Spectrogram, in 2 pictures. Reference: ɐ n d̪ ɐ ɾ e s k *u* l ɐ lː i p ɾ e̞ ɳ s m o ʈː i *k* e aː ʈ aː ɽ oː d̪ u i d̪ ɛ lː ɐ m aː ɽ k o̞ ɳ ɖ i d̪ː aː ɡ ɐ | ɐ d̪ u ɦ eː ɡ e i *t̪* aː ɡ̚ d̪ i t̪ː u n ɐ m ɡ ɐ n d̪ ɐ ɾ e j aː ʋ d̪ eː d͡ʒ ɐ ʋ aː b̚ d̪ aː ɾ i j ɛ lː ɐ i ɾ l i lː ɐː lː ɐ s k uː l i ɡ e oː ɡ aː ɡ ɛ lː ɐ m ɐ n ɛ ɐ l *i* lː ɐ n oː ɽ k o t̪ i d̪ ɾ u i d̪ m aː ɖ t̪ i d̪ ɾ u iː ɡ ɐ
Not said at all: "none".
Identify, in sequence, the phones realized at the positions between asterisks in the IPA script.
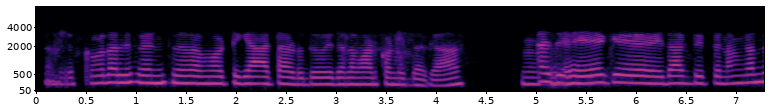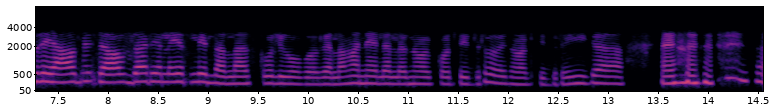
uː, ɡ, d̪, ɛ

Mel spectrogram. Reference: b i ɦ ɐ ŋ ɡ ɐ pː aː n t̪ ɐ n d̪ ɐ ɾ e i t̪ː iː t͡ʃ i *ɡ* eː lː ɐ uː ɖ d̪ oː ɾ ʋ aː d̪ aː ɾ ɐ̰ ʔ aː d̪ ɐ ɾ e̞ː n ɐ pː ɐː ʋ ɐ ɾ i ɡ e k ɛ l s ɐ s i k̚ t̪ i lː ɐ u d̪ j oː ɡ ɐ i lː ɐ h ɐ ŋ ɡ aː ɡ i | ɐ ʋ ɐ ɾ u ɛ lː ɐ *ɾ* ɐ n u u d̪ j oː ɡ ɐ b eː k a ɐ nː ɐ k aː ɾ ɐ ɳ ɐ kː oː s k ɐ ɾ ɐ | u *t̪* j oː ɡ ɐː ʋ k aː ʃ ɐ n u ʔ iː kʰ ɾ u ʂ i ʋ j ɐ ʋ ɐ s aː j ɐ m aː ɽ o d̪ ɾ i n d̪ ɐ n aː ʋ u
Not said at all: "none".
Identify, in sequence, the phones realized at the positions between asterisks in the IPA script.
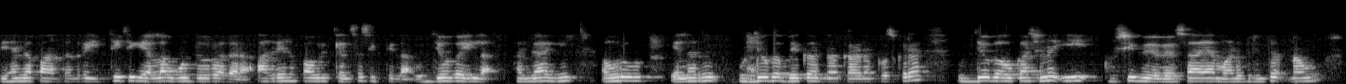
ɡ, ɾ, d̪

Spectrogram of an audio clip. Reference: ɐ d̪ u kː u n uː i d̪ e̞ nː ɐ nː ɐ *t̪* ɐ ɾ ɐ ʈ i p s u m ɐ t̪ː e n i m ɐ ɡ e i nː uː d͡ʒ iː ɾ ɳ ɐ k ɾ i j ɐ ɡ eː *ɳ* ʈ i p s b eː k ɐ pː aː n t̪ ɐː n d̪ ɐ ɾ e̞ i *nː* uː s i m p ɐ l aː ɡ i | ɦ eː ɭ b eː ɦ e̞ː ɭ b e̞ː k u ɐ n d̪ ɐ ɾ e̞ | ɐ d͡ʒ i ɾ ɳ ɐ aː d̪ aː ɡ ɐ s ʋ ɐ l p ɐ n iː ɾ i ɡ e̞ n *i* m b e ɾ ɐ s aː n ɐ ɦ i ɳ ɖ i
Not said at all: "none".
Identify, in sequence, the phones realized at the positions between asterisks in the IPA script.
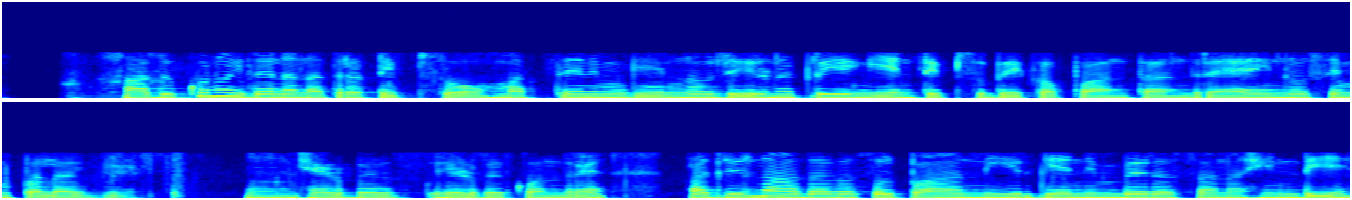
t̪, n, nː, i

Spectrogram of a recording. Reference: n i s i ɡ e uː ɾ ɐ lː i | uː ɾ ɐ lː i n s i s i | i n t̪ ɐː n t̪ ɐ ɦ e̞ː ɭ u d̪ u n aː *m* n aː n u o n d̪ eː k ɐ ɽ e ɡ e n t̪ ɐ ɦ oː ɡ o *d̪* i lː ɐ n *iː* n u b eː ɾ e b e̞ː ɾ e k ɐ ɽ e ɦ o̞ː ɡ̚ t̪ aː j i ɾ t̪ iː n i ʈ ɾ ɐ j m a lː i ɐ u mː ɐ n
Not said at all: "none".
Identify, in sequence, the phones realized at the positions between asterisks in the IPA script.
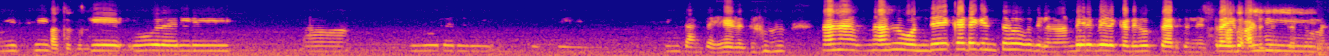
n, d̪, aː

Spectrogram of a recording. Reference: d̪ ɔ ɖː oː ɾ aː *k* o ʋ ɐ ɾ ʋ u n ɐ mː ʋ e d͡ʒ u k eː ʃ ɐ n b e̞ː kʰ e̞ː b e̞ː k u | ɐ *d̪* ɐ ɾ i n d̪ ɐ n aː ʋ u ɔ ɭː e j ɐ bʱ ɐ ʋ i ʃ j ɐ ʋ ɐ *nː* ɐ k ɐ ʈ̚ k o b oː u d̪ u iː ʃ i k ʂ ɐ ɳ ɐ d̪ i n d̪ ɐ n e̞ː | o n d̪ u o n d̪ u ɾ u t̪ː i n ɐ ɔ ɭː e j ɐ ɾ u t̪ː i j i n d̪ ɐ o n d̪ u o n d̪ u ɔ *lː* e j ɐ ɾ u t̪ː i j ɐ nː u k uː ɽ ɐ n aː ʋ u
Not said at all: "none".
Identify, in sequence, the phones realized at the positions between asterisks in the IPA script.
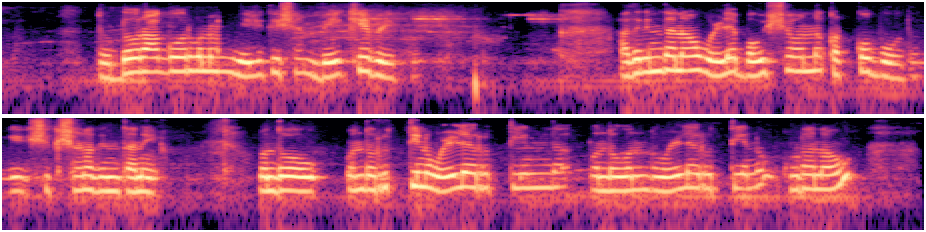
ɡ, d̪, nː, ɭː

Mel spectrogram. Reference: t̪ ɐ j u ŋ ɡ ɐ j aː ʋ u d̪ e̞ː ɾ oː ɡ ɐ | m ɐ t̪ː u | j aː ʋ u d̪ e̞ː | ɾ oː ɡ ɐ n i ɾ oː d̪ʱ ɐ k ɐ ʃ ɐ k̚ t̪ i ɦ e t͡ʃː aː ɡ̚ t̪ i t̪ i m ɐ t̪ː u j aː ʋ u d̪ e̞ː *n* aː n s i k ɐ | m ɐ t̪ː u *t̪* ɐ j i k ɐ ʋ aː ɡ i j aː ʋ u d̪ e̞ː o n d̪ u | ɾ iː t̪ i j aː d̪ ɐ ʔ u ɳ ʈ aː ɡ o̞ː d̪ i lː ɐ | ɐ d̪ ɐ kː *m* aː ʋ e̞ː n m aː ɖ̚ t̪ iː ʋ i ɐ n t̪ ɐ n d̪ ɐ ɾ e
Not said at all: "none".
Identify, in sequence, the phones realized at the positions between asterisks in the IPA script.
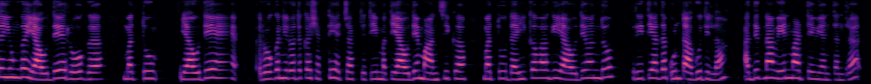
m, d̪, n

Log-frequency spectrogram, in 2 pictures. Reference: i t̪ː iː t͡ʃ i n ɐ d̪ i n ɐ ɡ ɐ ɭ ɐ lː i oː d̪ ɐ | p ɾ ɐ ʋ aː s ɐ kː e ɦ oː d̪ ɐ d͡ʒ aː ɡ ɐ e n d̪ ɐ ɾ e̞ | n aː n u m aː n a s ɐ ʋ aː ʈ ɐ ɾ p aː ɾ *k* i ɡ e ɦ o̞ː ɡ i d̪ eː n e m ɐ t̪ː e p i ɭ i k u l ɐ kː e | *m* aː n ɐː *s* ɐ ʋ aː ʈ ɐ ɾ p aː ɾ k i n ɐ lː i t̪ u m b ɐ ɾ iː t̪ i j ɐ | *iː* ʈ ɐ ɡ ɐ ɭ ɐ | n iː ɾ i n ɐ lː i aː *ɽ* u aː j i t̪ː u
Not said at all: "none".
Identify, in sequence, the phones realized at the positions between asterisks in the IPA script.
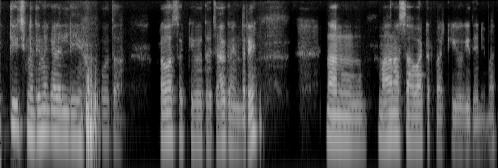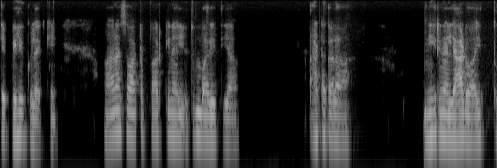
k, m, s, aː, ɽ

